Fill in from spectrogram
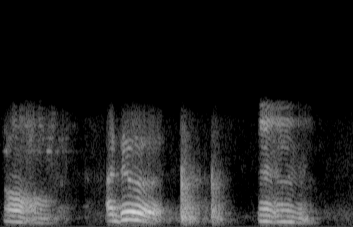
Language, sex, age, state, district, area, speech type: Manipuri, female, 45-60, Manipur, Ukhrul, rural, conversation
